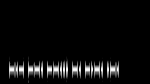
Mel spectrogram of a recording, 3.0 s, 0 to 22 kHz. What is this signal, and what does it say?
Morse code, heard as a keyed tone, about 38 wpm, 700 Hz. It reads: KG7NCR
